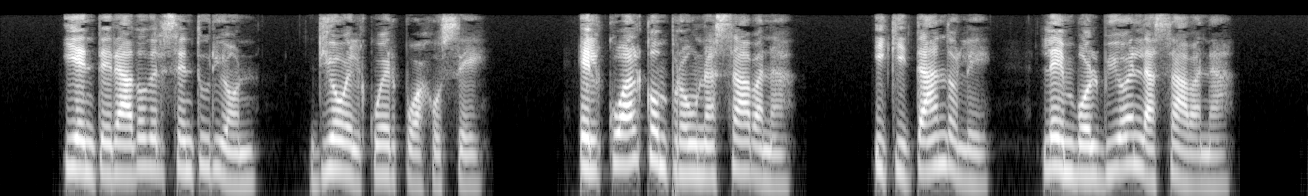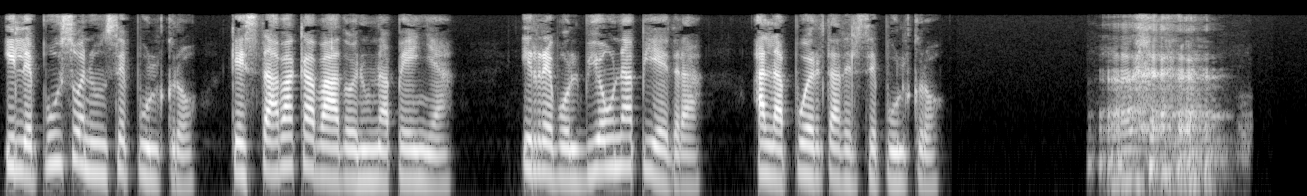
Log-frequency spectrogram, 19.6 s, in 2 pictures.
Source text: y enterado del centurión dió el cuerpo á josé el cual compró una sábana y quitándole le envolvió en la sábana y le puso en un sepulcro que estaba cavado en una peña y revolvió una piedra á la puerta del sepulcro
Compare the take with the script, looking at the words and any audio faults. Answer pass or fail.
fail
